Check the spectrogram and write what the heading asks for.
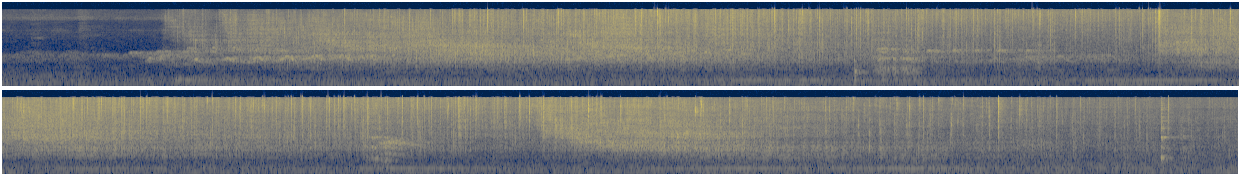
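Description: Adai batter sizzling as it is ladled and spread on a hot, oiled iron griddle. The hiss swells and eases several times.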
